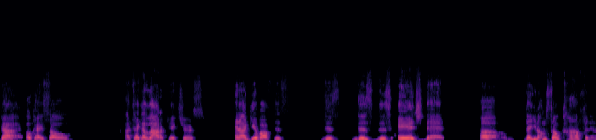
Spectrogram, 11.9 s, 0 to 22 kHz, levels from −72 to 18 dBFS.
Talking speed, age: 130 wpm, 20-39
